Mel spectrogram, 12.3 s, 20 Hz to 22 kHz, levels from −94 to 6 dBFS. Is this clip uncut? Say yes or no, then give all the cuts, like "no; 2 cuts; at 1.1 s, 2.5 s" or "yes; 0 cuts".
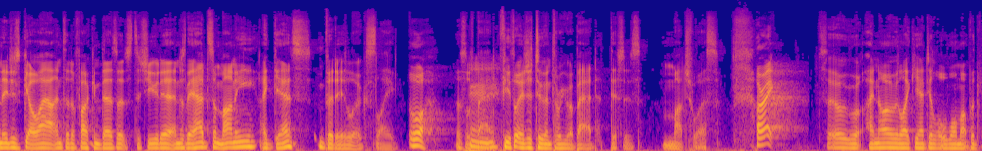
no; 4 cuts; at 2.3 s, 5.0 s, 8.1 s, 10.1 s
